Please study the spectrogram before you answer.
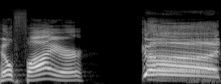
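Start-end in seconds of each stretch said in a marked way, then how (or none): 1.4-2.2 full-throated, high, drawn-out, sportscaster-style yelling. Calling a basketball game live, describing a made shot: yelling. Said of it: "I ain't gonna stop yelling".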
